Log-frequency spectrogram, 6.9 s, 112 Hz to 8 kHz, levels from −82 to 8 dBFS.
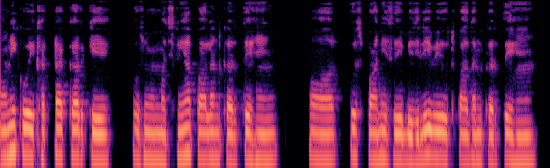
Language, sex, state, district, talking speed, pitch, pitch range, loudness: Hindi, male, Bihar, Lakhisarai, 165 wpm, 135 Hz, 130-145 Hz, -18 LUFS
